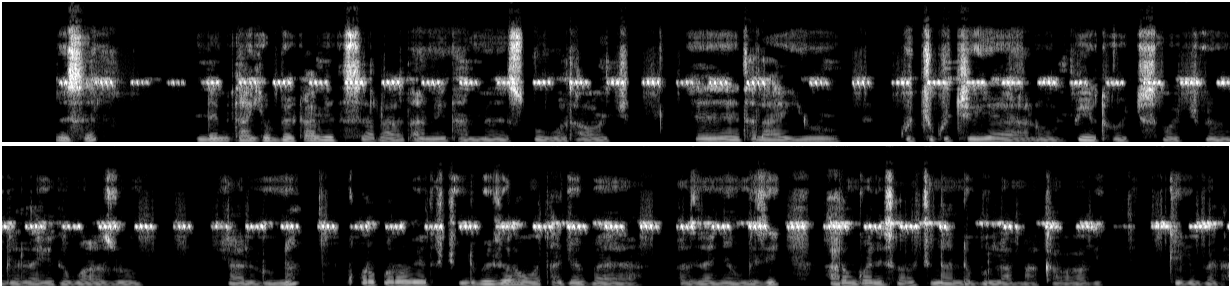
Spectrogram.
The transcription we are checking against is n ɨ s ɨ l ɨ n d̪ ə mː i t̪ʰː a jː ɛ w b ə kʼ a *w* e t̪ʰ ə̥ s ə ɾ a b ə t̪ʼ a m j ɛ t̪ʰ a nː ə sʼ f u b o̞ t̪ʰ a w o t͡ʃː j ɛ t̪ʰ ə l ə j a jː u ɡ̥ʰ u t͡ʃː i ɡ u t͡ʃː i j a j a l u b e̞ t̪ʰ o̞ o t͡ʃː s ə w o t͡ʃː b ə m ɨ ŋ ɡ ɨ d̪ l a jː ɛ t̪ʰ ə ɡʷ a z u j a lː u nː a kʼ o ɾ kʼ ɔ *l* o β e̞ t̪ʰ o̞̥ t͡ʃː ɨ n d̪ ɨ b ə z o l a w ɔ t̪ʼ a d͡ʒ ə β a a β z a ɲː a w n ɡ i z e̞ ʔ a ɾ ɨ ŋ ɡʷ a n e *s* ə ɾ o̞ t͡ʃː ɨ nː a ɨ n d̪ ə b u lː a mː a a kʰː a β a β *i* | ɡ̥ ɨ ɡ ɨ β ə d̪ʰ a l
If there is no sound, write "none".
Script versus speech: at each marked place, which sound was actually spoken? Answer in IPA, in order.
β, ɾ, s, i

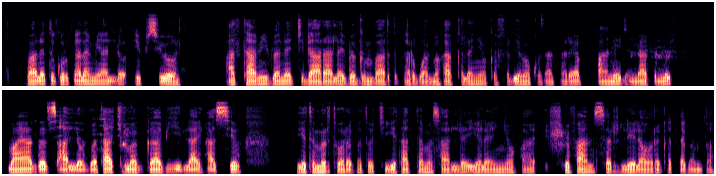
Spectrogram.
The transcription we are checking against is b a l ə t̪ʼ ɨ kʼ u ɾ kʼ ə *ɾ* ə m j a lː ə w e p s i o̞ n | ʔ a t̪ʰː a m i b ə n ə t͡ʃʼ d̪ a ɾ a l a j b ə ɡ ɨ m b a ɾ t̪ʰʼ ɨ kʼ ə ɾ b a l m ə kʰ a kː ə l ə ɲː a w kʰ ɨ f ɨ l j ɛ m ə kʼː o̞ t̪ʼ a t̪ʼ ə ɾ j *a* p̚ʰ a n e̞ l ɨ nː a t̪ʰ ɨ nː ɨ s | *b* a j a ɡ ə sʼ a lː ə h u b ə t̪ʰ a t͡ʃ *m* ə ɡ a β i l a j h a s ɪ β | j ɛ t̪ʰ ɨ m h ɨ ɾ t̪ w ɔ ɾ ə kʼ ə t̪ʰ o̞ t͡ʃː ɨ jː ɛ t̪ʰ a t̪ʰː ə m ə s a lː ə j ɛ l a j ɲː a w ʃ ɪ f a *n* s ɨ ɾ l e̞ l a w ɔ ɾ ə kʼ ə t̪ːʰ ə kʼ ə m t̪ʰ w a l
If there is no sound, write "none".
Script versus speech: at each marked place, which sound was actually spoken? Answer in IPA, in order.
l, a, m, m, n

